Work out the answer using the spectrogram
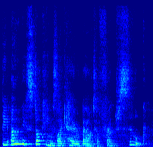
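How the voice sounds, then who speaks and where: A woman's voice: high-pitched, sing-song, normal speed, a little mellow, reverberant, pitched above the performer's own voice. A woman voicing an aggressive, sneering young female neighbour in a story, snappish and menacing. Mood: sneering, hateful.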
